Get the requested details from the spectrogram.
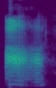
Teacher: And while there are vowel-sounding hieroglyphs like ah, that's much more of a guttural throat sound than an actual A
